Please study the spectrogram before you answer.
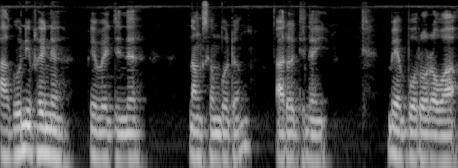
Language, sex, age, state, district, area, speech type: Bodo, male, 30-45, Assam, Chirang, rural, spontaneous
